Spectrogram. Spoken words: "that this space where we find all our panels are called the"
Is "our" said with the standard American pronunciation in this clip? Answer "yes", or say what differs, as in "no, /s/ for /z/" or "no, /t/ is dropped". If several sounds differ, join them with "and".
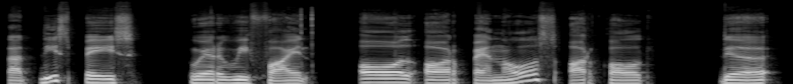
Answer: yes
